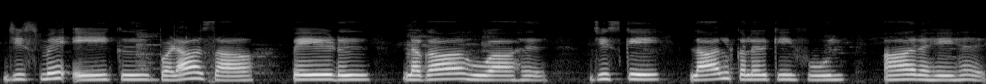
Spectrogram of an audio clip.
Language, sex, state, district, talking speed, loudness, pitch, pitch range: Hindi, male, Rajasthan, Jaipur, 95 wpm, -14 LUFS, 220 Hz, 210-230 Hz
